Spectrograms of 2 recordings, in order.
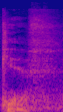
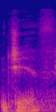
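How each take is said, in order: First: It begins with a hard g sound. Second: It begins with a soft j sound. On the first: The speaker calls it right. "I'm just gonna say it's GIF" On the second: The speaker calls it wrong. "Like the peanut butter brand?"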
